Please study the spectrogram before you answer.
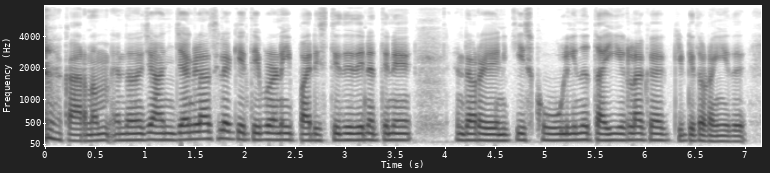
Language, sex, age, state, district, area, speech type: Malayalam, female, 18-30, Kerala, Wayanad, rural, spontaneous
